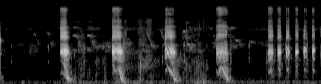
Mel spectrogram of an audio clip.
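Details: Free-roaming black francolin in high spirits, calling with four harsh, grating notes, each ending in a downward sweep about a second apart, followed by a fast run of sharp clicking pulses.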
